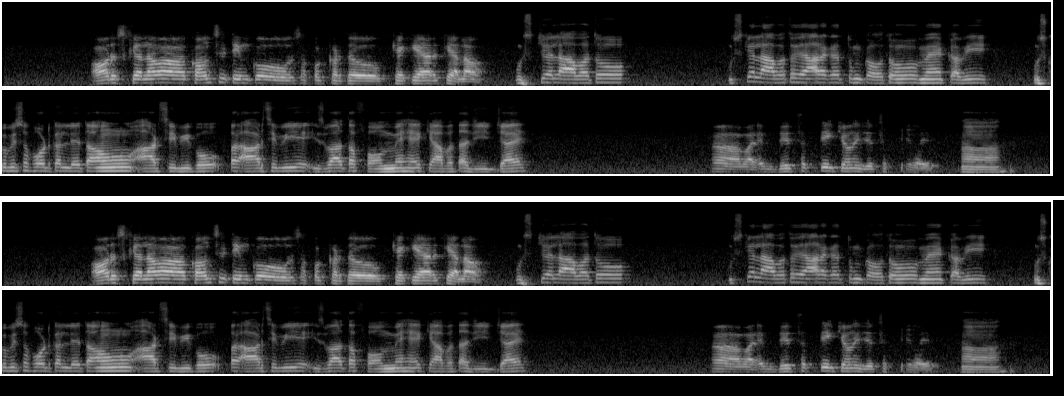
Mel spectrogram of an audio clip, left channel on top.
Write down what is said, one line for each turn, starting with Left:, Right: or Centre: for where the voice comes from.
Right: और उसके अलावा कौन सी टीम को सपोर्ट करते हो केकेआर के अलावा
Left: उसके अलावा तो उसके अलावा तो यार अगर तुम कहो तो मैं कभी उसको भी सपोर्ट कर लेता हूँ आरसीबी को पर आरसीबी इस बार तो फॉर्म में है क्या पता जीत जाए
Right: हाँ भाई जीत सकती है क्यों नहीं जीत सकती भाई
Left: हाँ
